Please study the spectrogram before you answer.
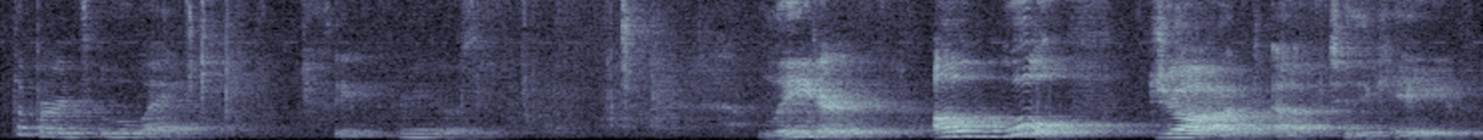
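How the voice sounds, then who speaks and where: Echoey, animated woman reading to children. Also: medium pitch, slow, pauses often. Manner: expressive, animated storyteller with asides to listeners. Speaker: children's librarian, story time reader. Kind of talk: reading picture books aloud to children. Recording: echoey hall, far from the mic.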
